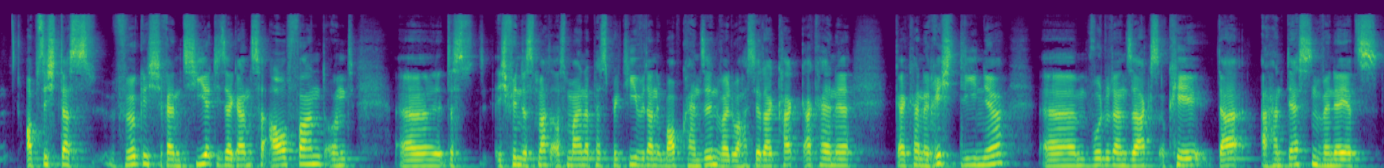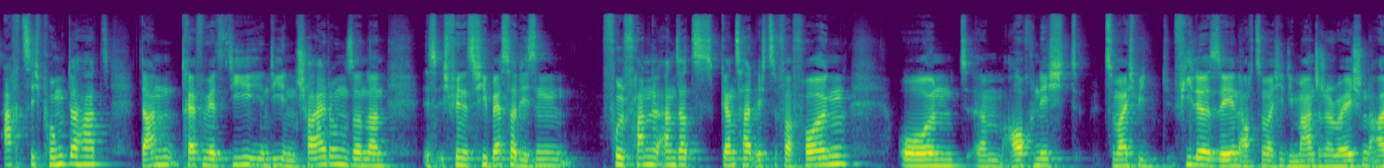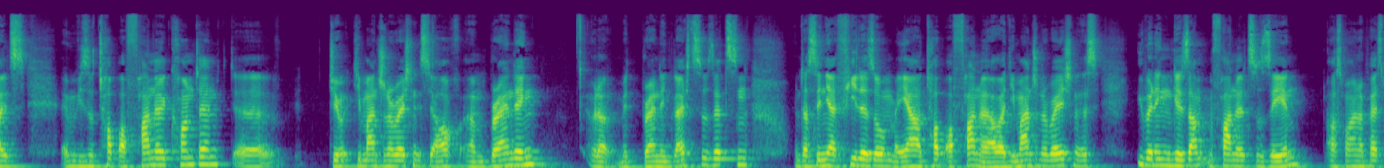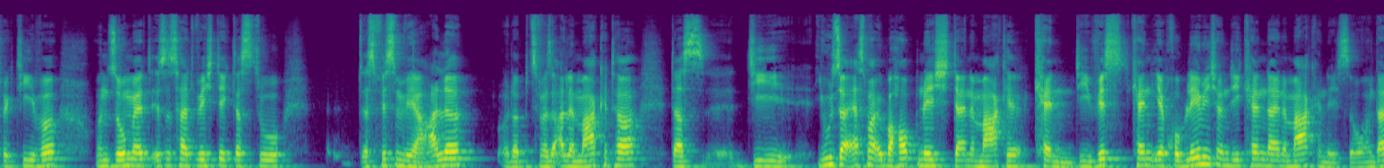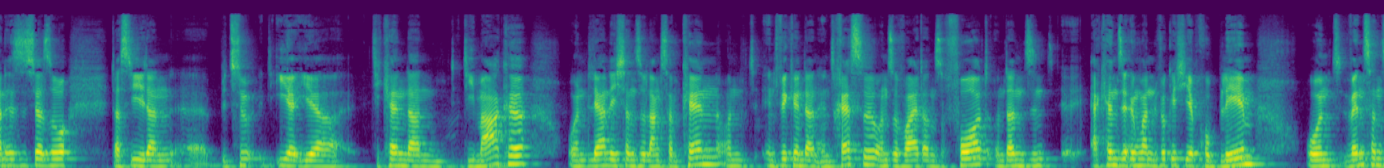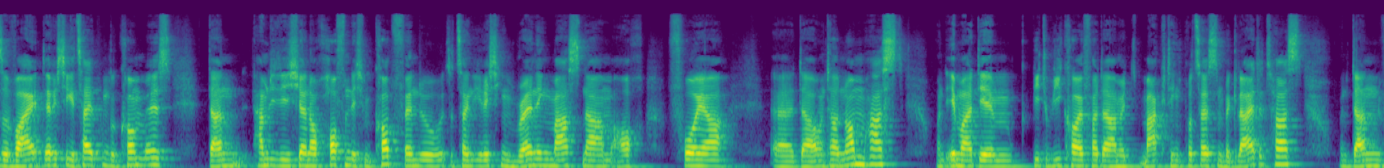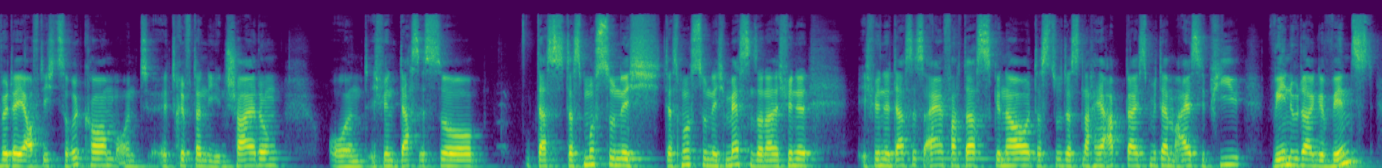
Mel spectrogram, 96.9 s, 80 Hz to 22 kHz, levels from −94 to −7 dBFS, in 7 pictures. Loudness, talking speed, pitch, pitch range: -18 LUFS, 185 wpm, 145 Hz, 135-155 Hz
